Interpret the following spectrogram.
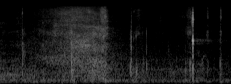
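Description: Sheets of paper rustling as they are handled at a lectern: a short rustle, then a single sharp tap near the end.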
